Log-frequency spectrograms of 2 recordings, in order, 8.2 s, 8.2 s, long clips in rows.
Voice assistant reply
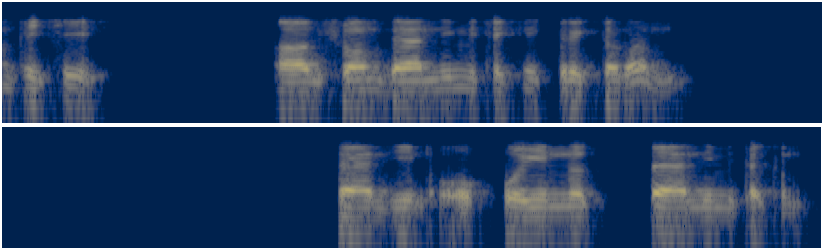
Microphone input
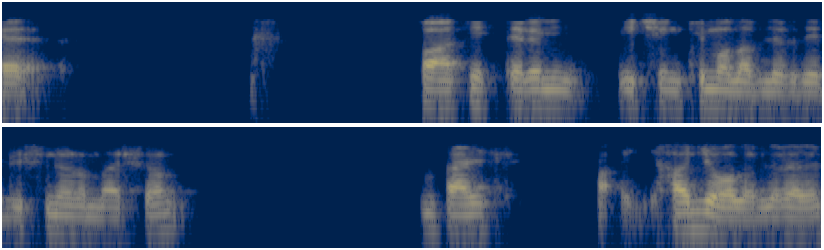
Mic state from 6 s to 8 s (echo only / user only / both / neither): user only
